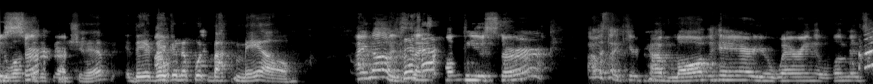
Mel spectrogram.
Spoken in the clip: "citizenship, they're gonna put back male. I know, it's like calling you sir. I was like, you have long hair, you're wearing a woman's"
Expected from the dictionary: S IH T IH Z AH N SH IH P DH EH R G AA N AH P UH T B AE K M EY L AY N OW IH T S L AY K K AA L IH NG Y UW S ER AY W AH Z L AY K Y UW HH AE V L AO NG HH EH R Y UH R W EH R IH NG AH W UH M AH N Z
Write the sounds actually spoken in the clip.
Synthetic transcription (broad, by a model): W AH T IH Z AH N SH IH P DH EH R G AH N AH P UH T B AE K M EY L AY N OW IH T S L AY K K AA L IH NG Y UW S ER AY W AH Z L AY K Y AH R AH V L AO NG HH EH R Y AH R W EH R IH NG AH W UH M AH N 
